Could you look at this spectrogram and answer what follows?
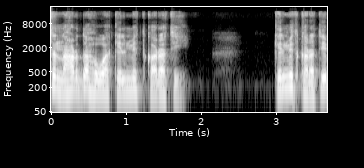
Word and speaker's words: كاراتيه: كلمة كاراتيه بتتكون من 3 مقاطع صوتية. المقطع الأول عبارة عن حرفين، حرف الكاف والألف، وبيتنطق قا، زي ما بقول كلمة قاهرة، بقول قا قا. المقطع الثاني عبارة عن حرفين، الراء والألف، وبنطقها را را، زي ما بقول كلمة رام الله، بقول را را.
